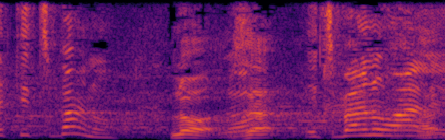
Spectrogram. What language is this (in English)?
Hebrew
